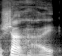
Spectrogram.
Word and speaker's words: Shanghai: Like he said, like, do not pronounce the G because it's used to nasalize the N. So you say shang, which means above, and then hai means sea. So Shanghai is literally above the sea.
